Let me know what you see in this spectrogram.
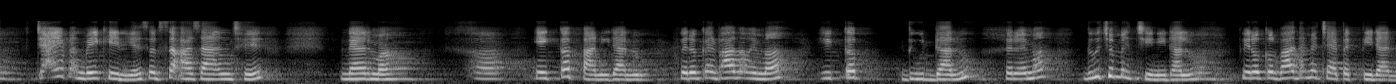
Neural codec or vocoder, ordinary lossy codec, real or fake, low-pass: codec, 16 kHz, about 1 kbps, DyCAST, with the encoder's durations; none; fake; none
